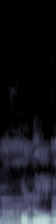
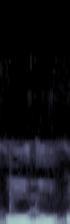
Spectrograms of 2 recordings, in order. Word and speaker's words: أولو: طبعا هذه الواو بعد تعلمون لا تنطق، كما هي الحال في الواو الأولى في أولو، لا تنطق، فقط تكتب أولو أولات، لا نقول أولو أو أولات.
